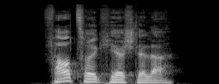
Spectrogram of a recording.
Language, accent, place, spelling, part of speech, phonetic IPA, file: German, Germany, Berlin, Fahrzeughersteller, noun, [ˈfaːɐ̯t͡sɔɪ̯kˌheːɐ̯ʃtɛlɐ], De-Fahrzeughersteller.ogg
- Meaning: vehicle manufacturer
